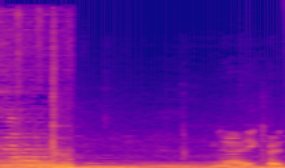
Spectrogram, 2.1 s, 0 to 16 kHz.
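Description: Background music with a beat cuts off about half a second in. It gives way to the steady hum of a Volvo EC220E excavator's diesel engine, heard from inside the cab. A voice starts talking near the end.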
